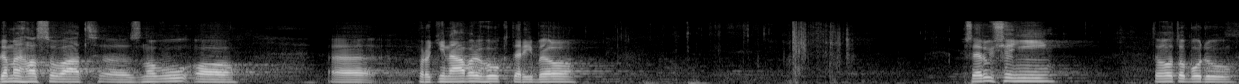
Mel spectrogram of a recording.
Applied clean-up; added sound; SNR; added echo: none; none; none; none.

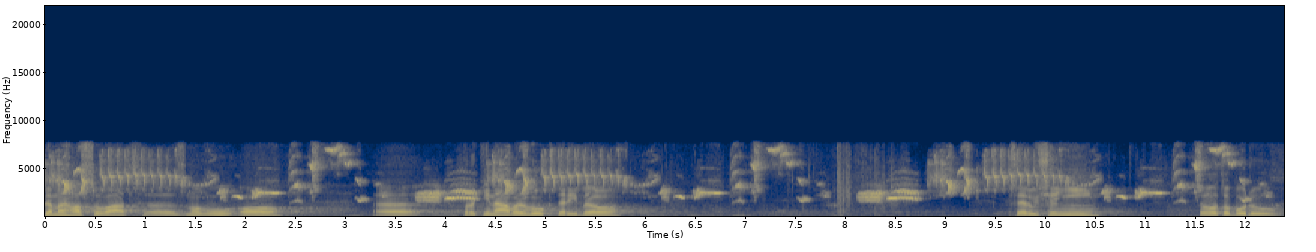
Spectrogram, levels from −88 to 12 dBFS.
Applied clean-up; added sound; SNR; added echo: none; Bird; 1 dB; none.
